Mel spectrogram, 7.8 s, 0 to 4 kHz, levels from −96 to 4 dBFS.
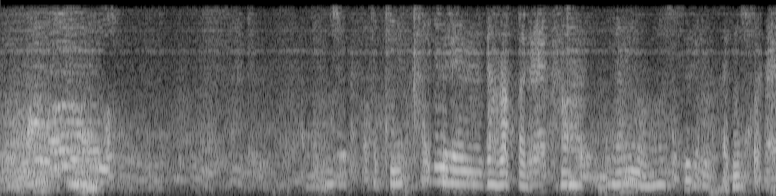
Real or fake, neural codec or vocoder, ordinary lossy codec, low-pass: fake; codec, 44.1 kHz, 0.9 kbps, DAC; none; 3.6 kHz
